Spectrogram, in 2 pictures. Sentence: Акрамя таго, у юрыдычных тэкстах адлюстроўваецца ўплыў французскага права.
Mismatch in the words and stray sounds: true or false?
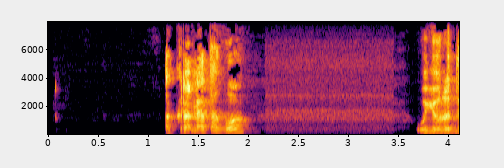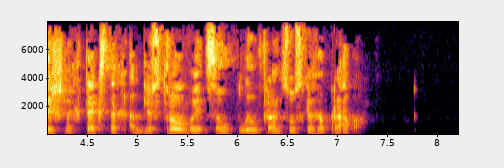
false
